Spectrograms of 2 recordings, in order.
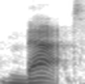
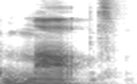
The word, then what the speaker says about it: Ma'at: It's not Matt. Like it's one syllable. Yeah, I I like elongate the A's. It's like Maat. Like make it posh.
